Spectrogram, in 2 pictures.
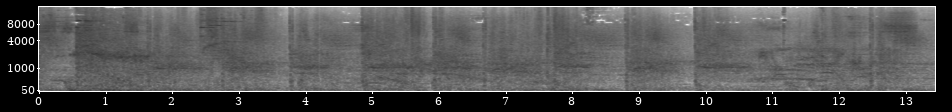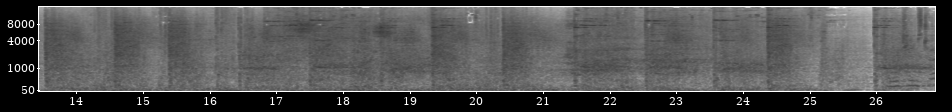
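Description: Fighting game characters clash with bursts of magical blasts and hits.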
